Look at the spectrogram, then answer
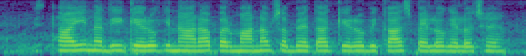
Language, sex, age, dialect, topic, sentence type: Maithili, female, 60-100, Angika, agriculture, statement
